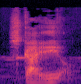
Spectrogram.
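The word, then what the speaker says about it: scáil: word foreshadow s-c-a-i-l and hovered over the pronunciation sky eel he attempted to pronounce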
